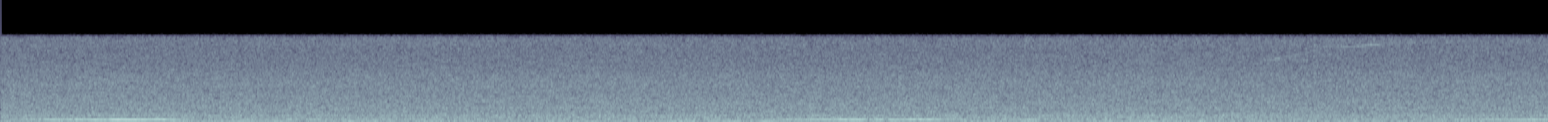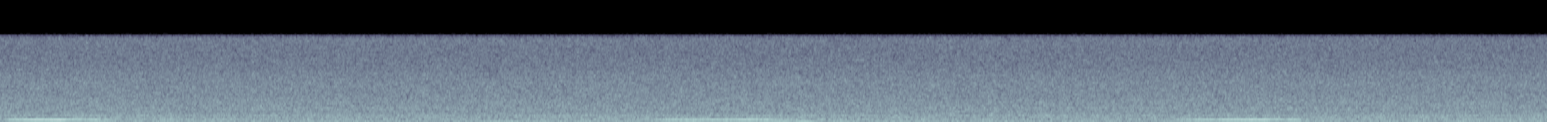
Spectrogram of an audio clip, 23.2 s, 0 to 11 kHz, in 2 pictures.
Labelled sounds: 10.0	10.4	humpback whale, 6.8 to 7.1 kHz

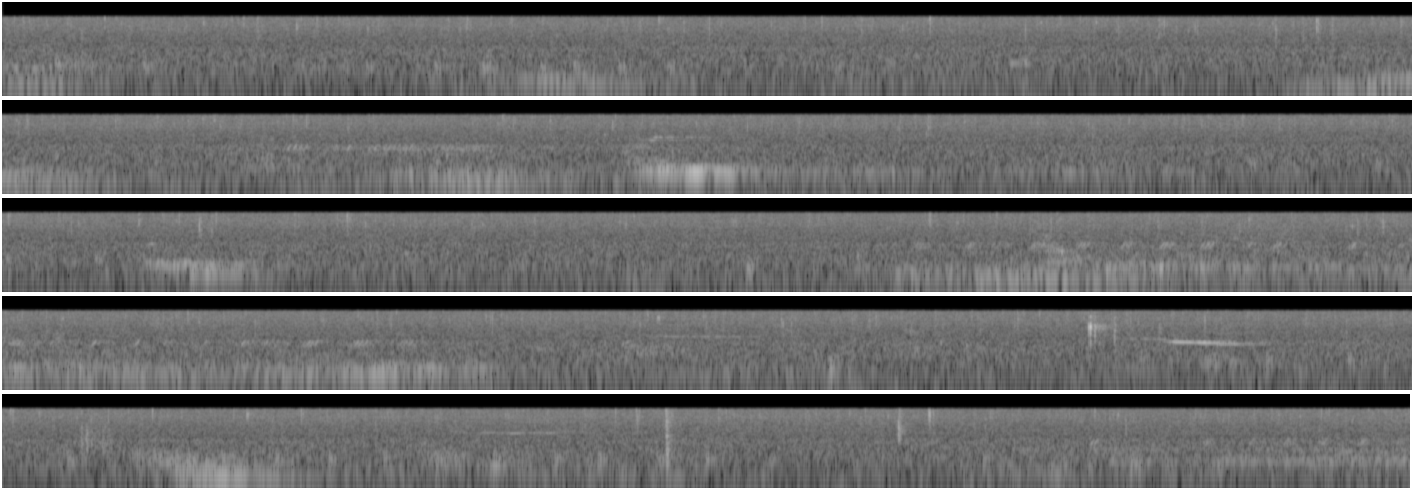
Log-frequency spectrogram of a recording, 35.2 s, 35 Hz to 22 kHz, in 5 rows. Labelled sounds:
10.3	10.5	humpback whale, 1.6 to 1.8 kHz
24.4	24.9	humpback whale, 1.3 to 1.5 kHz
26.8	27.4	humpback whale, 0.78 to 1.2 kHz
30.6	31.0	humpback whale, 1.4 to 1.6 kHz

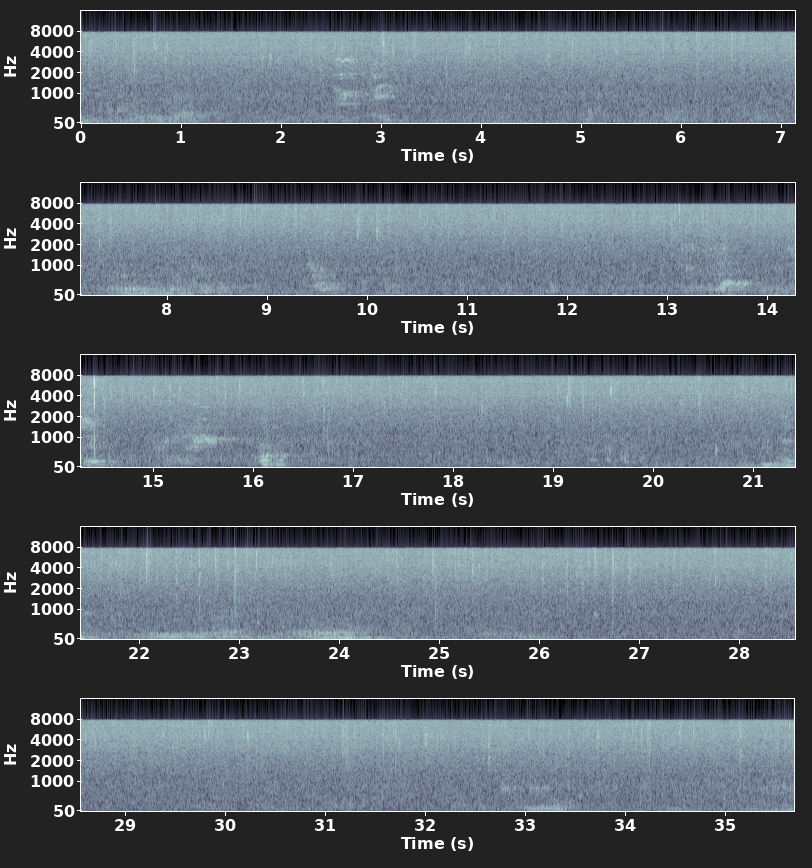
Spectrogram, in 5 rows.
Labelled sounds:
2.5	2.8	humpback whale, 0.78 to 2.0 kHz
15.3	15.8	humpback whale, 0.78 to 1.2 kHz

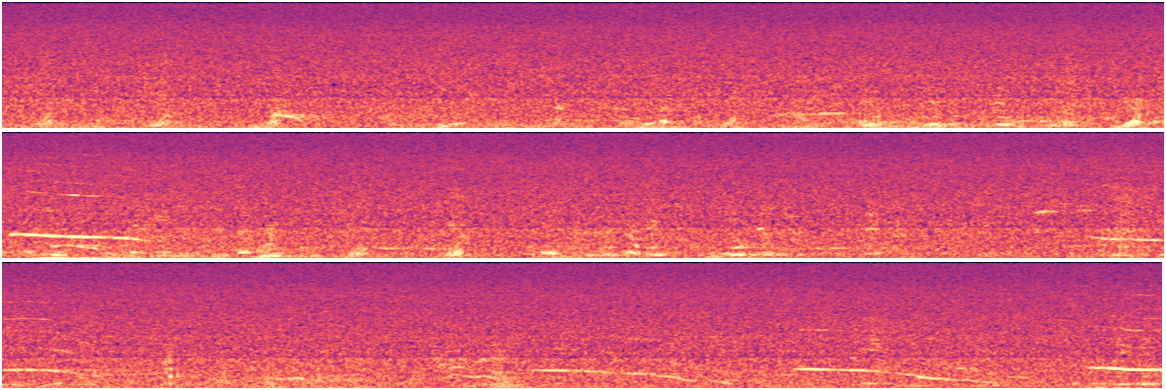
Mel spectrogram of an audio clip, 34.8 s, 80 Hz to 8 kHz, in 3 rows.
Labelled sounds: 21.9	22.2	humpback whale, 1.1 to 1.2 kHz
23.3	23.5	humpback whale, 2.0 to 2.2 kHz
34.4	34.8	humpback whale, 1.5 to 3.7 kHz

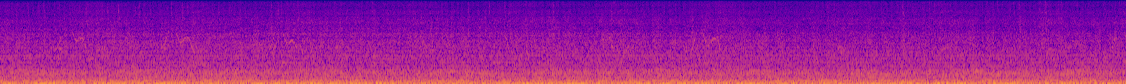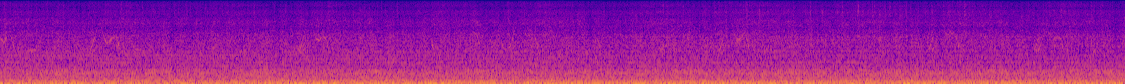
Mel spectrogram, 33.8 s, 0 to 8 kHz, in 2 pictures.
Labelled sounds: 10.3	10.9	vessel noise, 0.74 to 2.6 kHz

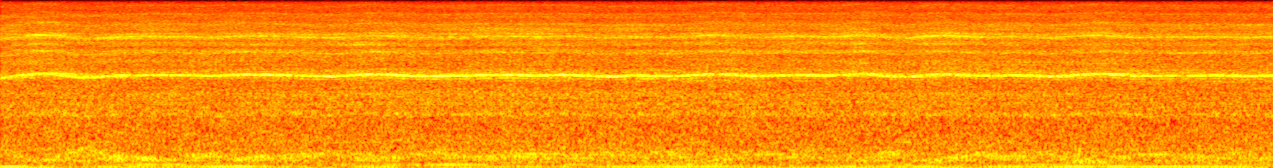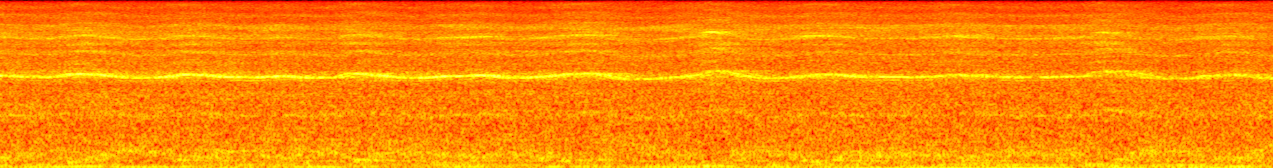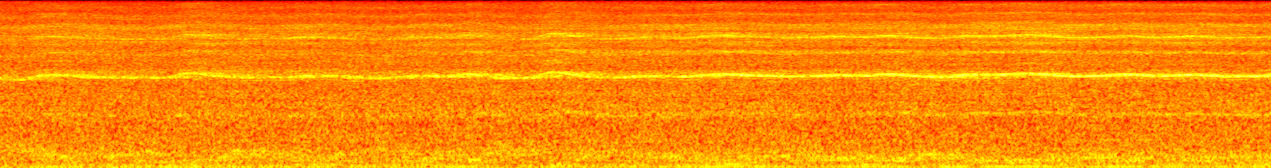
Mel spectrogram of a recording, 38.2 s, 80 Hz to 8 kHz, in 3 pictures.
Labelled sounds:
23.5	24.1	vessel noise, 2.1 to 6.2 kHz

